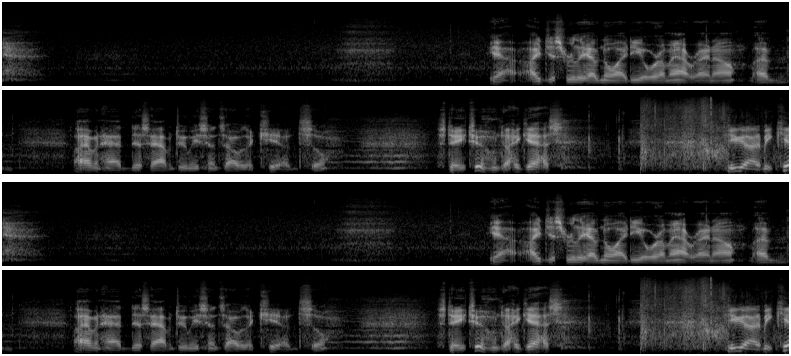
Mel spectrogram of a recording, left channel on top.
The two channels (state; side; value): identical; both; correlation 1.00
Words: Yeah, I just really have no idea where I'm at right now. I haven't had this happen to me since I was a kid, so stay tuned, I guess. You gotta be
